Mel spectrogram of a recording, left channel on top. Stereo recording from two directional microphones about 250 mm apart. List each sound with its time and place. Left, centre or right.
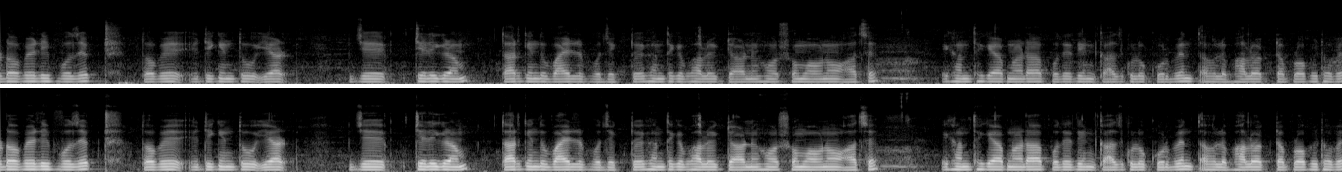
0.0 s speech: centre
